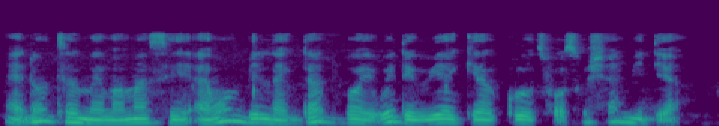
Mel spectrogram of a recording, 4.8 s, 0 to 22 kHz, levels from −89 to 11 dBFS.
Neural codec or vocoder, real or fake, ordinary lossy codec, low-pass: none; real; none; 7.2 kHz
